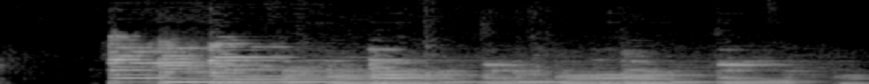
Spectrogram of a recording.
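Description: Computer MIDI playback of a composition in Spanish Phrygian mode, starting about half a second in. A long held melody note sounds over a low note repeated in a steady pulse.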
